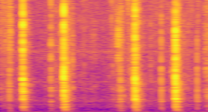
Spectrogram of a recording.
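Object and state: Thick stiff cardboard.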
